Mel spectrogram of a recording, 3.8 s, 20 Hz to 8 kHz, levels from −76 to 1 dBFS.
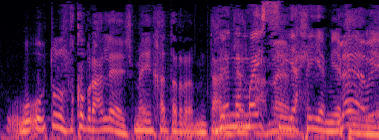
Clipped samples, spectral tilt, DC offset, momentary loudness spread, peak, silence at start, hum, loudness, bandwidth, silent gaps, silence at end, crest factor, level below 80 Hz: under 0.1%; -5.5 dB/octave; under 0.1%; 3 LU; -12 dBFS; 0 s; none; -23 LUFS; 8 kHz; none; 0 s; 12 dB; -38 dBFS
